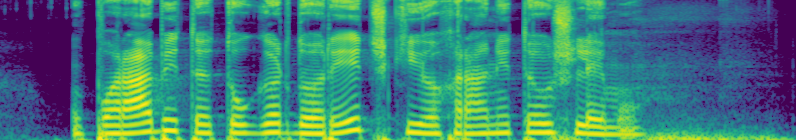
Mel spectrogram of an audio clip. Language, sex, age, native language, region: Slovenian, female, 30-49, Slovenian, Gorenjska region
